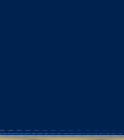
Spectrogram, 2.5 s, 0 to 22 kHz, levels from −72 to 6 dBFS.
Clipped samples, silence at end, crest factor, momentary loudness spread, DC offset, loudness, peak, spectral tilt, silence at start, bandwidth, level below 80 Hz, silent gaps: under 0.1%; 0 s; 10 dB; 6 LU; under 0.1%; -20 LUFS; -8 dBFS; -18 dB/octave; 0 s; 1.6 kHz; -68 dBFS; none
